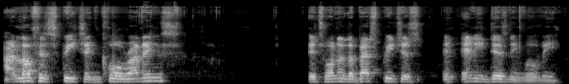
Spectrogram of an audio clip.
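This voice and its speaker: Watching a film at home, a man gives casual live commentary, rambling and restarting his sentences over and over in stop-start fashion. His voice is medium-pitched and sharp at a normal speed, captured on a low-quality recording.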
